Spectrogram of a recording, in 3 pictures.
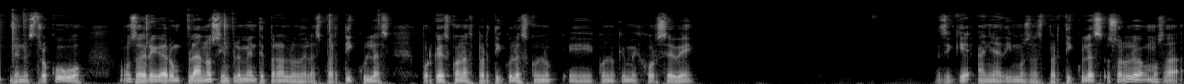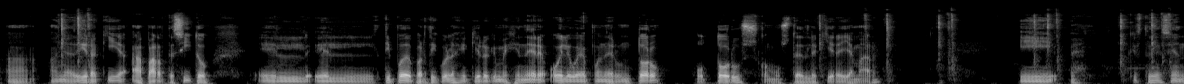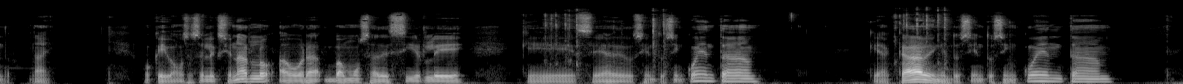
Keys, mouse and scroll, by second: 0.5 shift+a, 1.2 click, 2.0 shift+middle click, 2.6 shift+s, 3.4 shift+click, 3.8 shift+middle click, 5.4-6.4 drag, 7.3 middle click, 8.3 click, 9.2 click, 10.0 click, 11.0 click, 12.3 click, 13.0 shift+a, 17.0 click, 19.7 click, 20.6 shift+middle click, 21.6 shift+z, 22.7 shift+z, 23.8 shift+c, 24.8 click, 28.7 click, 29.6 KP_2, 29.8 KP_0, 30.6 Tab, 32.1 click, 33.0 KP_2, 33.2 KP_5, 33.3 KP_0, 33.5 KP_Enter.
